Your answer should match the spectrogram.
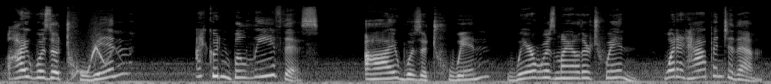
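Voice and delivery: high-pitched, incredulous questioning; stunned disbelief. A narrator's reading. Child discovering a secret twin in a photo, stunned and incredulous. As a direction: reel from a shock discovery, pitch jumping up.

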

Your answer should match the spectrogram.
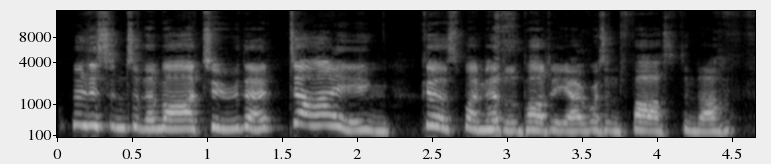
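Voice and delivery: high, fussy, fretful robot butler voice; C-3PO impression. Host tries a second impression for his co-host, high fretful droid voice. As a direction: panic like a prissy golden droid. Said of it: "this will be a different one".

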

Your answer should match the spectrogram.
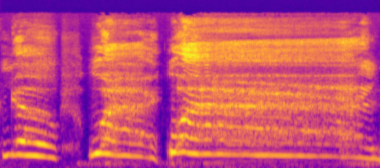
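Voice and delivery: high, wailing cry of why that swells into a shout; hammed-up anguished howl at the sky; dramatic whys. Hermit mourning his dog, overacted wailing shout. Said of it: "those dramatic whys".

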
